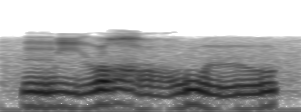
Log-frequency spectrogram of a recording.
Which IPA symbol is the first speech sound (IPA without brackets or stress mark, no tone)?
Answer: ŋ͡m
